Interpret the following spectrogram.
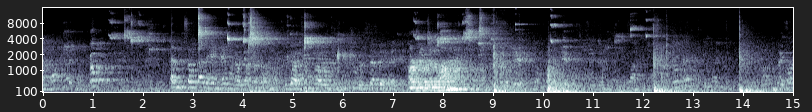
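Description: Basketball bounced on a hardwood gym floor: a few separate thuds in the second half, the dribbles before a free throw, heard in a large, echoing gym.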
